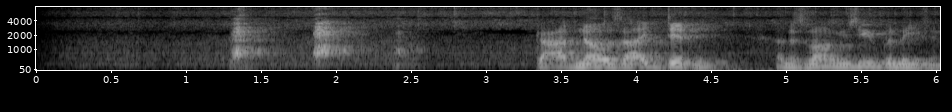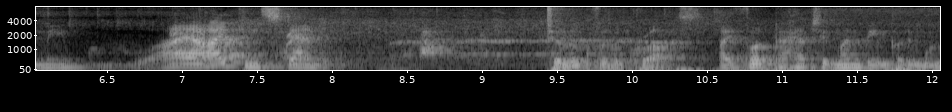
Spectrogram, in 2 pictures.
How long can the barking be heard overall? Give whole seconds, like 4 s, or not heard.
4 s.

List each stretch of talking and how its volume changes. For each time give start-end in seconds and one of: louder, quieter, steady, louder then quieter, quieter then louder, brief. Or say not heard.
3.3-8.0 quieter then louder
9.4-12.0 brief.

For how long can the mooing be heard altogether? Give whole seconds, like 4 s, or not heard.
not heard.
